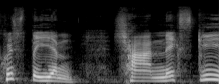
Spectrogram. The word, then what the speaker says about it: Krisztián Sárneczky: ชาว ฮังการี นะ ครับ ชื่อ ของ เขา ถ้า อ่าน ออก เสียง เป็น ภาษา อังกฤษ เป็น สำเนียง อังกฤษ คือ คุณ คริสเตียน ชานก กี้ นะ ครับ เป็น นัก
